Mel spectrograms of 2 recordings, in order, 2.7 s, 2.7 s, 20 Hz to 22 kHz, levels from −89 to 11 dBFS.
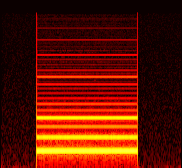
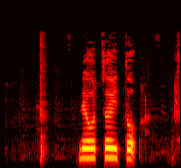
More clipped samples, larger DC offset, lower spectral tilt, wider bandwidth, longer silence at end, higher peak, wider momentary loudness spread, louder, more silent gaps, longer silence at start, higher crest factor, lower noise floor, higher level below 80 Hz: neither; neither; about the same, -5.5 dB/octave vs -6 dB/octave; second, 7 kHz vs 10.5 kHz; about the same, 0.65 s vs 0.7 s; first, -2 dBFS vs -8 dBFS; about the same, 5 LU vs 6 LU; first, -11 LUFS vs -22 LUFS; neither; about the same, 0.55 s vs 0.6 s; second, 10 dB vs 16 dB; about the same, -65 dBFS vs -64 dBFS; first, -56 dBFS vs -84 dBFS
